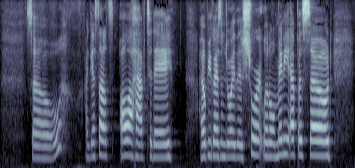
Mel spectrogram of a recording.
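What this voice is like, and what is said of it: Congested voice from a cold. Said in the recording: “I have a little bit of a cold, so hopefully my voice is not too cringy over this microphone.”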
